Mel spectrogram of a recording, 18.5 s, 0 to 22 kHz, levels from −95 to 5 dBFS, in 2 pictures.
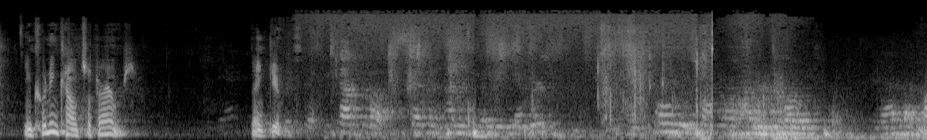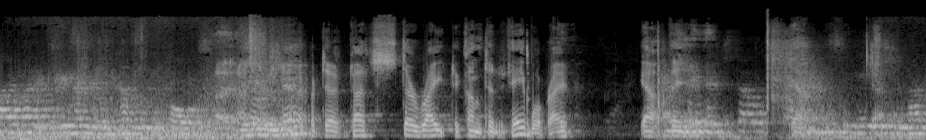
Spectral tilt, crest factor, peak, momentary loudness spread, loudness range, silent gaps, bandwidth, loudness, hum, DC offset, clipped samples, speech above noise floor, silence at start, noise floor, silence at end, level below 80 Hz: -5.5 dB/octave; 16 dB; -12 dBFS; 12 LU; 8 LU; none; 16 kHz; -27 LUFS; none; under 0.1%; under 0.1%; 42 dB; 0.25 s; -69 dBFS; 0 s; -42 dBFS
